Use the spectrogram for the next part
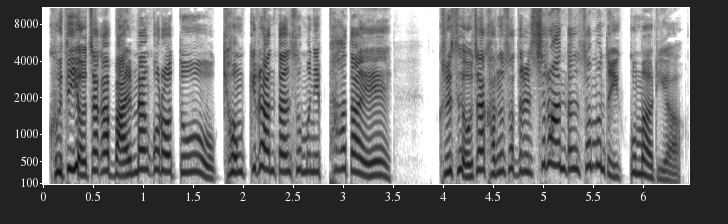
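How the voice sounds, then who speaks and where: A woman's voice: sits high, lively intonation, fast, a bit bright, dry recording, studio quality. A woman voicing a chatty female nurse colleague who passes on gossip in a knowing, confiding tone.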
